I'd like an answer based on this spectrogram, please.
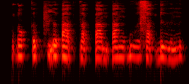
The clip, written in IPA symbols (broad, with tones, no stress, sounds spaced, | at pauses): ɗ ɔ˨˩ k̚ ʔ ə˦˥ p̚ f ḭ˧˥ ə̯ ʔ aː˨˩ k̚ t̪ a˨˩ k̚ ʔ a˧˩ m ʔ a˧ ŋ ɓ ṳ˨˩ ə̯ s a˨˩ k̚ ɗ ɨ˧˩˨ n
